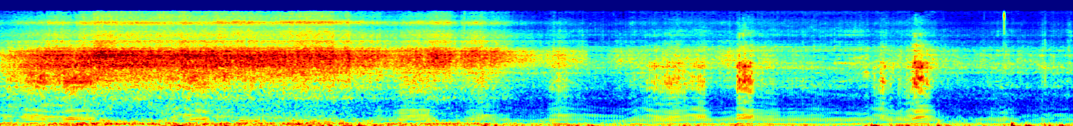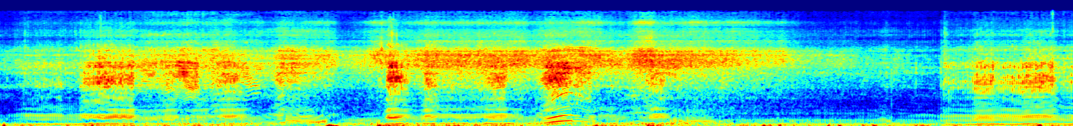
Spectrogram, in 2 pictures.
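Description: Motocross bike engine racing around a dirt track, its pitch rising and falling again and again as the rider opens and closes the throttle through the corners and straights, heard from the rider's helmet camera. Scattered sharp knocks and clatter from the bike over the rough ground come through, and a heavier hiss runs through the first few seconds.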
